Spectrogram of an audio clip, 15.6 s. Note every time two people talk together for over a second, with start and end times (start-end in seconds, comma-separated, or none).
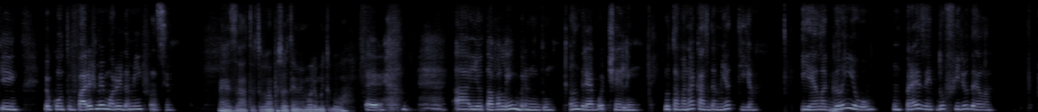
none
